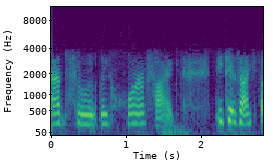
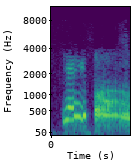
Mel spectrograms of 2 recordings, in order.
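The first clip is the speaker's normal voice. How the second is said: put-on kid's voice, high, excited cheering shout; 8 semitones higher than usual. Recalling cheering for the bull as a little kid at the stadium, retelling a yell. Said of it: "I started yelling".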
